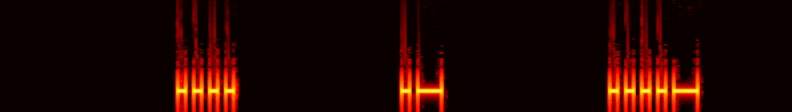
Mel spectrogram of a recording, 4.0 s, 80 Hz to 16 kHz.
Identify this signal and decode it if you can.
Morse code, heard as a keyed tone, about 30 wpm, spaced as for 9 wpm, 700 Hz. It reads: HA4
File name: 081 Lesson 14e - Number 2 - Three Characters 30wpm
